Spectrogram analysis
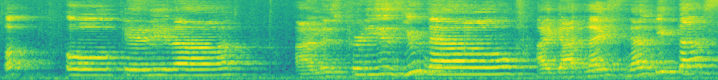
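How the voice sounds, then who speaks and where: A man's voice: high voice, lively intonation, takes it slowly, slight background noise. Man playing a swinging, rowdy flirtatious cowboy. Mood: woozy, flirtatious. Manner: loose, slangy, mixing in Spanish. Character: rowdy, flirtatious drugged cowboy, slangy and dazed. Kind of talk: live stage acting. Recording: very echoey theatre, distant mic.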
